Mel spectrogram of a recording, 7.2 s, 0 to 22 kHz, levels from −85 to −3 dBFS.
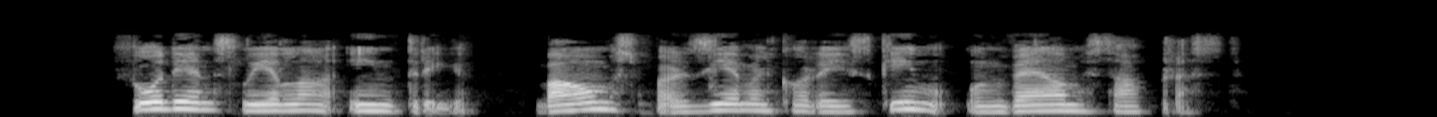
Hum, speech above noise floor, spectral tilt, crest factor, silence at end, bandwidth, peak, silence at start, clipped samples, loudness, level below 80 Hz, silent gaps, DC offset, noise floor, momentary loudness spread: none; over 65 dB; -5 dB/octave; 20 dB; 1.1 s; 7.8 kHz; -6 dBFS; 0.65 s; under 0.1%; -25 LUFS; -70 dBFS; none; under 0.1%; under -90 dBFS; 14 LU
